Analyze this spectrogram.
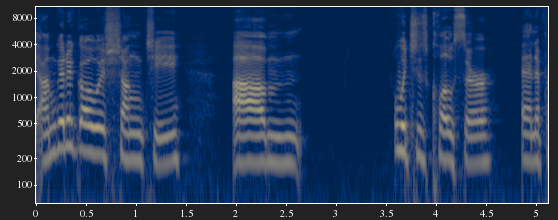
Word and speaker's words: Shang-Chi: Because the correct pronunciation is Shang-Chi and the Ten Rings, as best as my Canadian accent can manage. But people are saying Shang-Chi. I'm going to go with Shang-Chi, which is closer.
